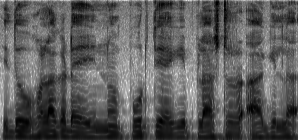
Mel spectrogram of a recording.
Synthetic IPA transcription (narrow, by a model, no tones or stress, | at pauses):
id̪uɦɔɭɐɡɐɽeinːupuːɾt̪ijaːɡiplaːsʈɐɾa̰ːɡilːɐ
